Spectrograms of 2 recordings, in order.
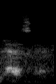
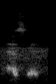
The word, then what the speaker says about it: Hesse: It was written by Hermann Hesse, and by the way, please allow me this pronunciation of his last name. I've heard some people say Hesse, but my whole life I've always said Hesse.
